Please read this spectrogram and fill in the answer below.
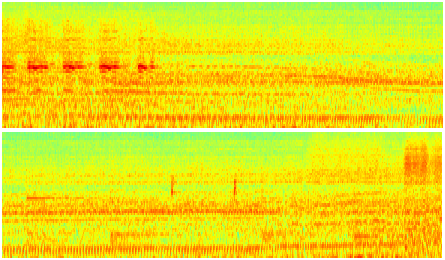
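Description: Motorcycle running at road speed, with wind rumble on the microphone. The engine note eases off midway and picks up again toward the end.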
